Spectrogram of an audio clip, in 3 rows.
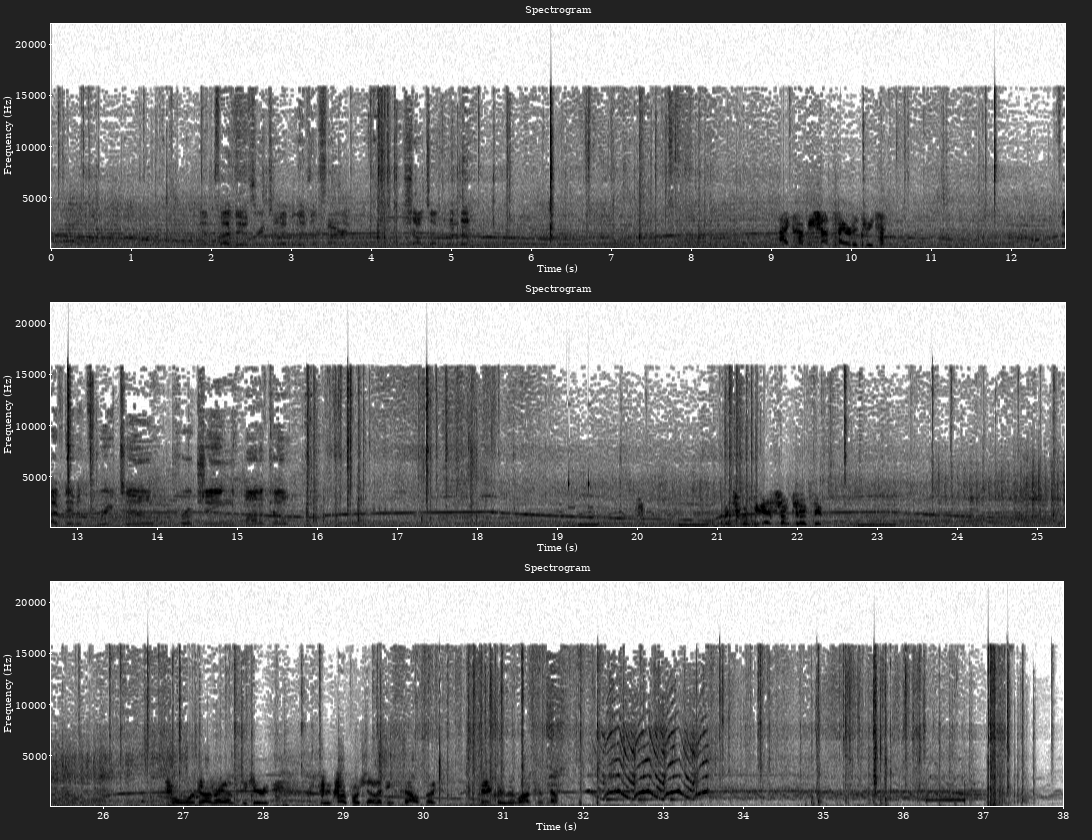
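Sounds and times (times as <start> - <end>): car engine and road noise: 0.0 - 38.0
police siren wailing: 0.0 - 38.0.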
